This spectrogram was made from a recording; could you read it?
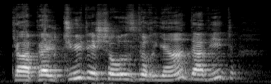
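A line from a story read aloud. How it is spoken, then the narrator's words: Booming exclamation. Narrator (French): s'écria-t-il d'une voix retentissante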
